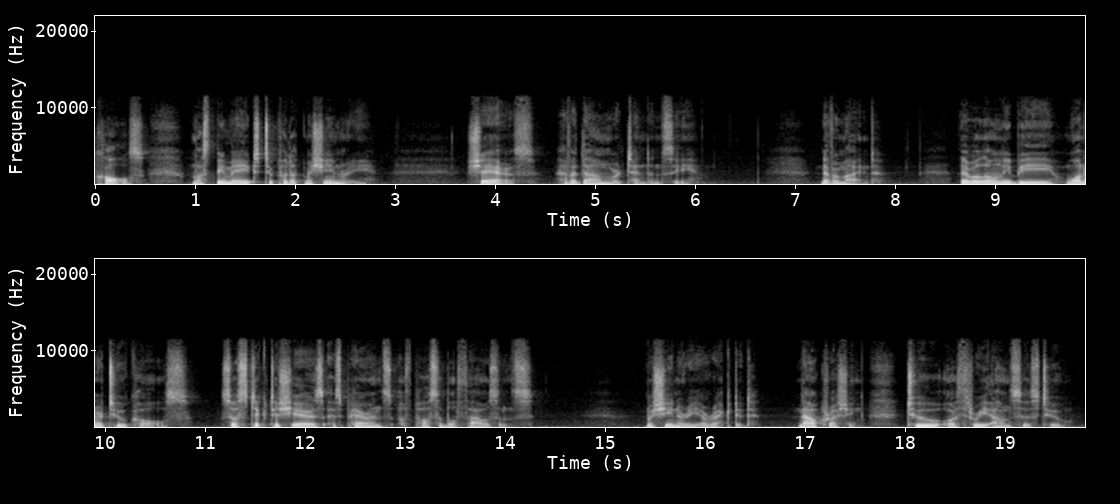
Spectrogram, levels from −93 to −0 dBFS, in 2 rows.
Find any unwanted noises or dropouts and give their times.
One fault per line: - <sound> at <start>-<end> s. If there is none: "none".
none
